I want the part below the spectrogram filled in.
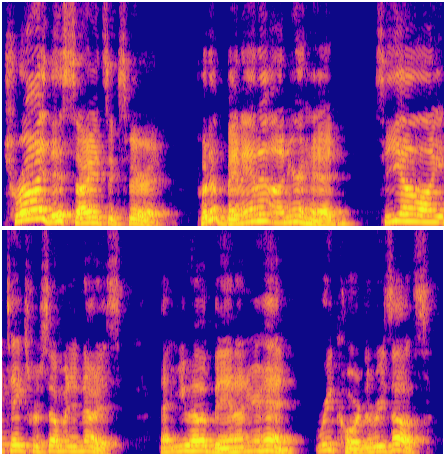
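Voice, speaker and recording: A man reading a children's story aloud like a teacher to a class, in a playful, theatrical way with emphatic drawn-out words. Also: high-pitched, big pitch swings, echoey room, poor audio.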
